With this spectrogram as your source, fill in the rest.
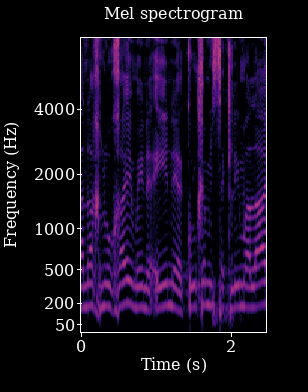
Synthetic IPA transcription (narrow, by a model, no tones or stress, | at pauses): anaχnuχajiminḛʔinekulχemːist̪aklimala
